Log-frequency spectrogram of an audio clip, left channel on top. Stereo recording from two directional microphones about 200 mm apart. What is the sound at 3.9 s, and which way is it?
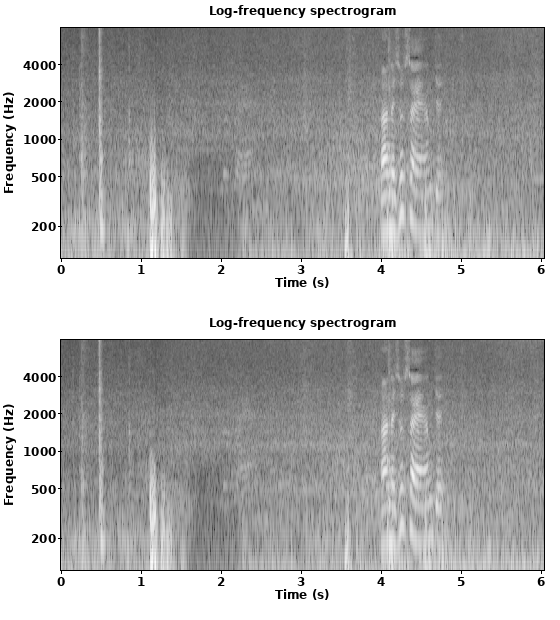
Speech, 20° left (ahead or behind).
